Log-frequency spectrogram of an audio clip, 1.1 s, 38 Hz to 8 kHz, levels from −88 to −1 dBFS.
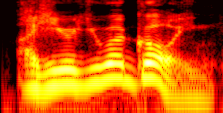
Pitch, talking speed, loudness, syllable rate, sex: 135 Hz, 270 wpm, -16 LUFS, 6.5 syllables/s, male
